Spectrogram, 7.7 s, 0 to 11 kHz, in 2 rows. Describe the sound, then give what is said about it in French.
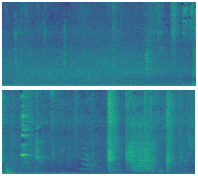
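Heavy trucks arriving to supply a sugar beet factory, about 600 a day, rumble and idle with a steady low engine drone, broken by a few sharp hissing bursts like air brakes releasing, amid general outdoor industrial noise. “Ce sont donc environ 600 camions par jour qui viennent alimenter la sucrerie.”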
